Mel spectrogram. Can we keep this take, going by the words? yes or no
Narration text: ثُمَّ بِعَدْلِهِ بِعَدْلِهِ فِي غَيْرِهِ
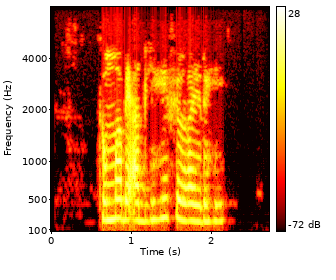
no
